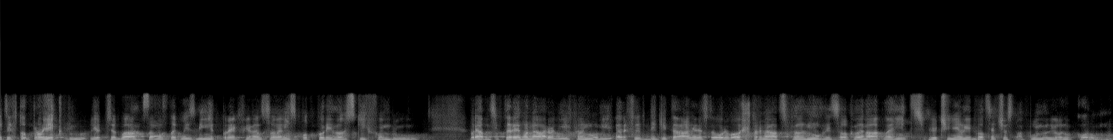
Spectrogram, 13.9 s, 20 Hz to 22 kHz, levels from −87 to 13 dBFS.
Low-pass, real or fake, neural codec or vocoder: 7.2 kHz; fake; codec, 16 kHz, 1 kbps, FreqCodec, smaller model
